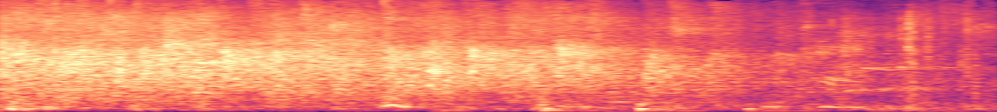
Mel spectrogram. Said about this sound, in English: I think they deserve a round of applause for their lovely colouring.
